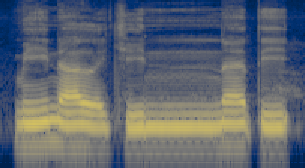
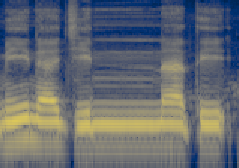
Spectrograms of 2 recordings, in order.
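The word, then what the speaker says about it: الجنة: Minal-jinnati berarti tidak boleh dibaca sebagai "minaj-jinnati". "Minaj-jinnati" tidak diperbolehkan. Mengapa? Karena Jim termasuk dalam bacaan Izhar Qamariyah. Oleh karena itu, "Al" harus dibaca dengan jelas.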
